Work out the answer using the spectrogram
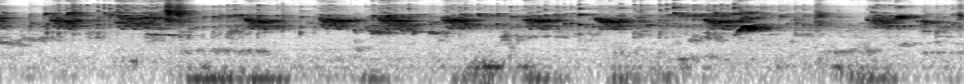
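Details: Budgerigars at their food, reportedly angry while eating, chirp in pulsing waves of raspy, high squawks and twitters, each swell lasting about a second, with a few dull thuds below.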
